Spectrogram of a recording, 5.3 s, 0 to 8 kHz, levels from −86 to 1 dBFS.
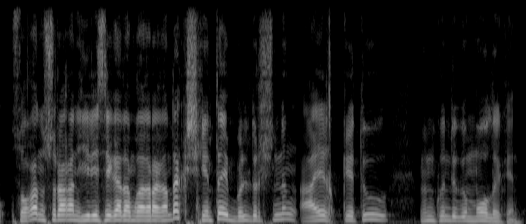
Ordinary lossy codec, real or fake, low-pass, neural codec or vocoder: none; fake; none; codec, 16 kHz, 16 kbps, FunCodec, trained on Chinese and English, 50 frames a second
